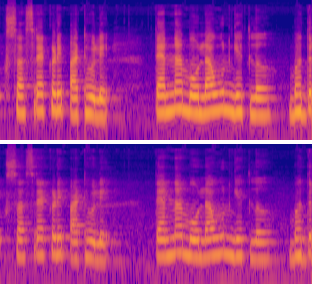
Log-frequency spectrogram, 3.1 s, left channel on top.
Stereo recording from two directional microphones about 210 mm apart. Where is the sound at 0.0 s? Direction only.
40° left (ahead or behind).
